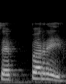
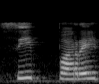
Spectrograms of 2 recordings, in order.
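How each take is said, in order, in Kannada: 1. ಮೊದಲ ಸ್ವರ 'e' ಥರ ಇದೆ, 'set' ಹಾಗೆ. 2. ಮೊದಲ ಸ್ವರ 'i' ಥರ ಇದೆ, 'see' ಹಾಗೆ. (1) "ಓದೋದು ಸೆಪರೇಟ್ ಅಂದೆ" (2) "ಸಿಪರೇಟ್ ಅನ್ನು ಓದುವುದಿಲ್ಲ"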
